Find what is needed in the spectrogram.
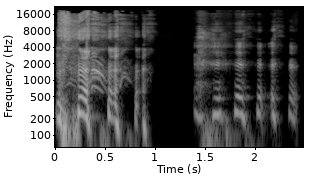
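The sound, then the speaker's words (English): A close, loud hacking cough in two bursts: a long, harsh, rasping run of coughs, a brief pause, then a second string of shorter, choppy hacks. “Just do one long hacking cough, and we'll call it good enough.”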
